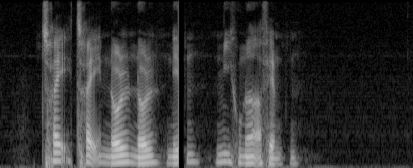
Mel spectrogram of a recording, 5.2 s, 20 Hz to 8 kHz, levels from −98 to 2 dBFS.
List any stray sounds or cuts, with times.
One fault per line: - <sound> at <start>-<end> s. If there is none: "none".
- dropout at 2.2-2.3 s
